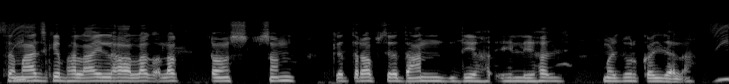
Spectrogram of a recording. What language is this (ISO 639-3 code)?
bho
